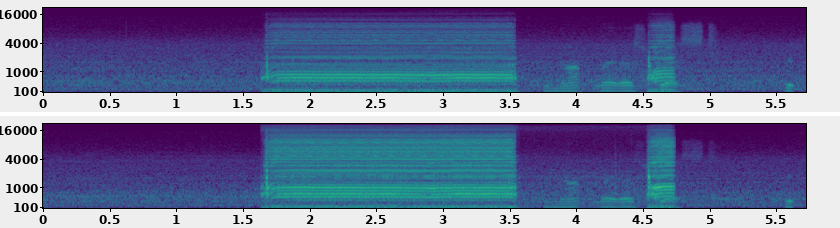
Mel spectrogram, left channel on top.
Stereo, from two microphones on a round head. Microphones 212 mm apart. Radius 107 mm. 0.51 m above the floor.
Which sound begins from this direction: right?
A camera shutter, at 1.6 s.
